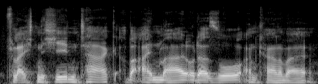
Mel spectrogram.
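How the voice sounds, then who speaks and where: A man's voice: fairly low pitch, little pitch movement, a little fast, darkish tone. A man hosting a casual podcast chat, talking in loose, hesitant sentences with many restarts. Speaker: podcast host.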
